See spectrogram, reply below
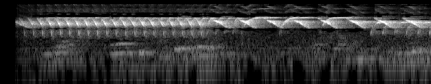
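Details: Red mosaic canary, one of two males aged eight to nine months, singing a lot and ready to breed: a fast, even trill of bright notes, then rolling, swooping high phrases repeated several times a second.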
